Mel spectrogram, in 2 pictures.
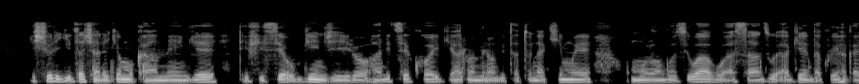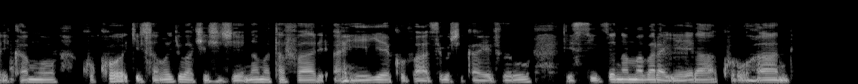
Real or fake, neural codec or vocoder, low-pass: real; none; 7.2 kHz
